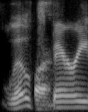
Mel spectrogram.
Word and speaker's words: Wilkes-Barre: It is pronounced Wilkes-Barre or Wilkes-Barre, but most people pronounce it Wilkes-Barre, especially in this area where it's like right next door. But it's Wilkes-Barre or Wilkes-Barre, depending on who you talk to.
